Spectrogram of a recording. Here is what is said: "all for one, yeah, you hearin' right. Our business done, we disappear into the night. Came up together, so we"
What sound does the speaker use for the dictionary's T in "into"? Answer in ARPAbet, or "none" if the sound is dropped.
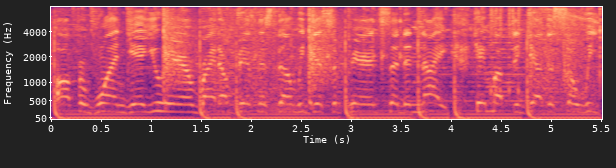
S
